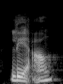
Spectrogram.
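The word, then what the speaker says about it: 两: or a phone number the number two is pronounced as are for example we used to express quantity use liang plus a major word to say to of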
